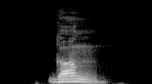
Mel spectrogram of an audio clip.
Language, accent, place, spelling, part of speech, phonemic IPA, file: German, Germany, Berlin, Gong, noun, /ɡɔŋ/, De-Gong.ogg
- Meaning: gong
